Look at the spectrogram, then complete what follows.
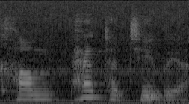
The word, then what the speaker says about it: competitive: 그다음에 competitive야. 이제는 강세가 어디가 있어? 강세가 뒤에가 있어. 이때는 패라고 발음해야 돼.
